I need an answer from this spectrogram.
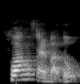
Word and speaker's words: Juan Salvador: 그리고 뭐 영어식으로는 주안 살바도라고 읽을 건데 보통 얘가 아르헨티나에면 포어를 쓸 거고 아니 저기 스페인어를 쓸 거고 그럼 보통 후앙이라고 읽으면 돼요. 후앙 살바도 정도가 될 겁니다.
